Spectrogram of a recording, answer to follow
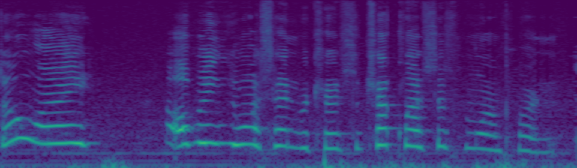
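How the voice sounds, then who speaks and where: A woman speaks in a put-on character voice, squeaky and extremely high-pitched, at a fairly quick pace. Clear background noise can be heard. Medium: game stream. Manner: brisk, commanding.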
